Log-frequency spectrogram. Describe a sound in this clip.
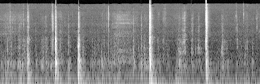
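A plastic lid clicks and snaps as it is pushed open and shut.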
